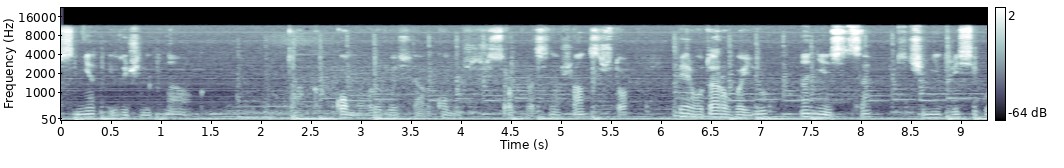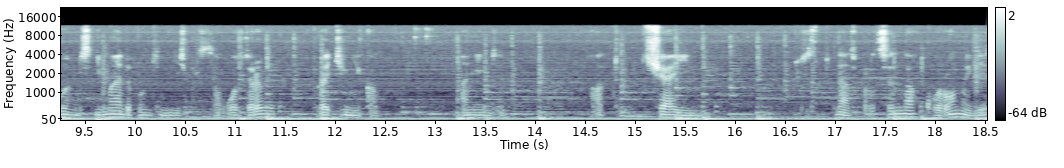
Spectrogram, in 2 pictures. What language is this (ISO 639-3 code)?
rus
